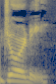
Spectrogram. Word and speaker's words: Geordi: Is it Gordy or Geordi? – Geordi. – Geordi LaForge. Mm-hmm. So you want to pronounce her name with a soft G like germ, gentle, and exactly.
